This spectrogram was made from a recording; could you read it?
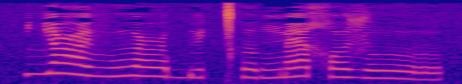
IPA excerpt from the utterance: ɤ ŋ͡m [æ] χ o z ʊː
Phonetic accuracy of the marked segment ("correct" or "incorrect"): correct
